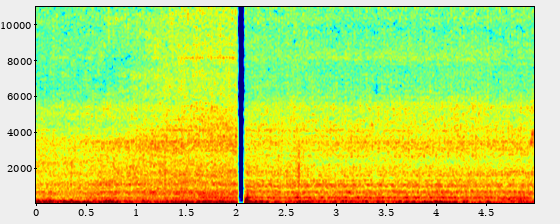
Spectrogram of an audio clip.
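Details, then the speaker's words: 2010 Toyota Corolla S four-cylinder idling after new spark plugs were fitted (old plugs burnt and corroded), engine bay detailed: low, even, smooth and quiet hum with no misfire or ticking; normal healthy idle. "Yeah, here you have it, you guys. It idles really well. Super smooth and quiet."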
